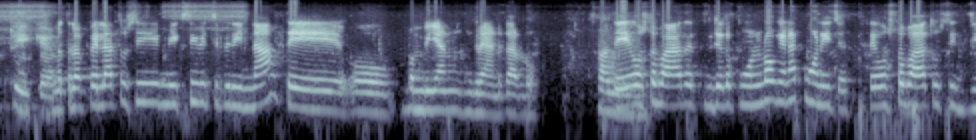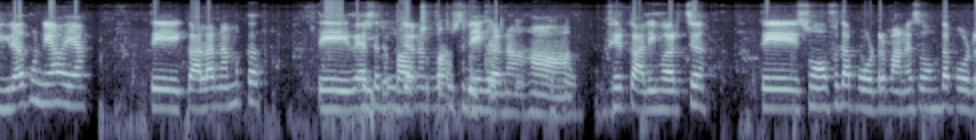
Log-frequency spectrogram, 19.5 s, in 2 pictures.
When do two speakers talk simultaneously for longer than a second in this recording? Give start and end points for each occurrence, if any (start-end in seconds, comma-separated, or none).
13.4-15.2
